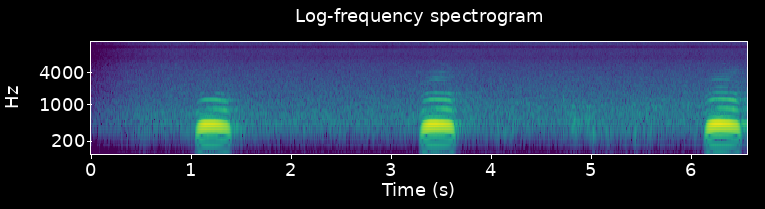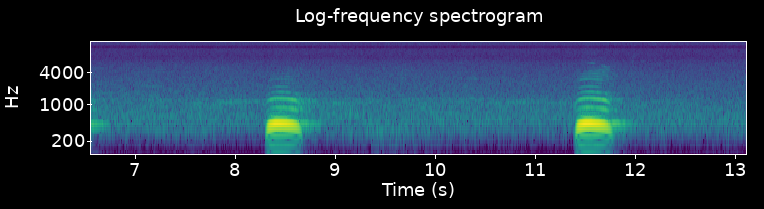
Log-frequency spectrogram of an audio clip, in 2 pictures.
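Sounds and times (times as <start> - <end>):
long-eared owl Asio otus hooting: 1.0 - 1.5, 3.3 - 3.8, 6.1 - 6.7, 8.3 - 8.9, 11.4 - 12.0.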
